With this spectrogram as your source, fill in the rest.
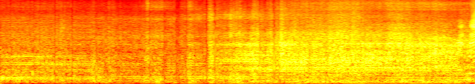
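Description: Motorcycle engine pulling hard after clutchless upshifts into fifth and sixth gear, a loud continuous roar mixed with heavy wind rush at speed, building slightly toward the end.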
